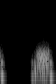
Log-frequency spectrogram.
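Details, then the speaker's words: Harvey cardiology simulator, stethoscope over the neck: long, harsh systolic murmur loudest at right upper sternal edge radiating to the carotids; aortic stenosis murmur radiating to the carotids. "is typical especially with more severe disease but you can hear that murmur radiating to the carotids"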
